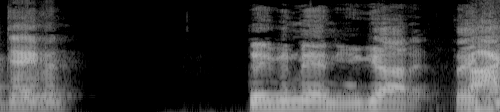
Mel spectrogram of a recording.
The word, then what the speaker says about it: Mannion: Did I pronounce that right? David. David Manion.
